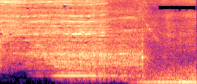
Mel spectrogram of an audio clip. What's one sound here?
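A power saw whines as its blade cuts through wood.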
